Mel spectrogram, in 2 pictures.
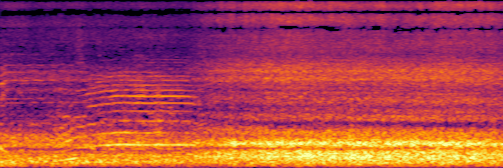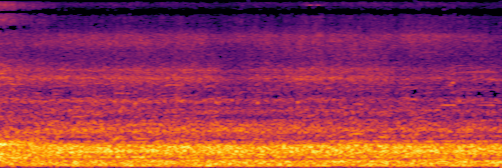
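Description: Cattle mooing: a short call about a second in, then a longer, louder moo from about two to five seconds in, over steady background noise.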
